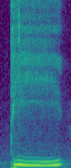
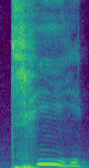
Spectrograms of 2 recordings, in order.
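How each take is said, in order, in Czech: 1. Hlásku t říkáme bez výdechu. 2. Hlásku t říkáme s výdechem. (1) "Neříkáme tea" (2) "Pozor na přídech u hlásky T"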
